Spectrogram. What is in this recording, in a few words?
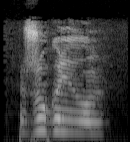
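"жугыльлун", Komi, female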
